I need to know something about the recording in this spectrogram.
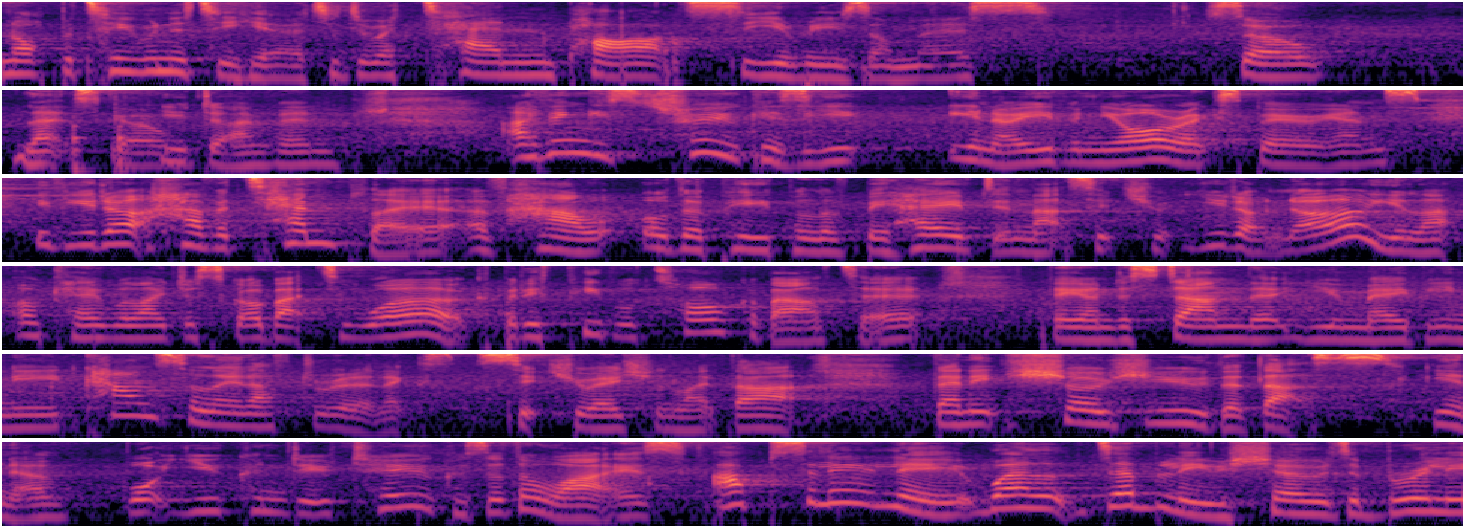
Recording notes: At stylist live. As this session is recorded live at the Truman Brewery, you might hear a bit of background noise.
